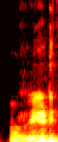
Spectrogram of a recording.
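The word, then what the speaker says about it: read: Being का प्रयोग करते हैं और फिर रीड की थर्ड फॉर्म जिसका प्रोनाउंसिएशन हम रेड बोलते हैं, थर्ड फॉर्म हो जाएगी।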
